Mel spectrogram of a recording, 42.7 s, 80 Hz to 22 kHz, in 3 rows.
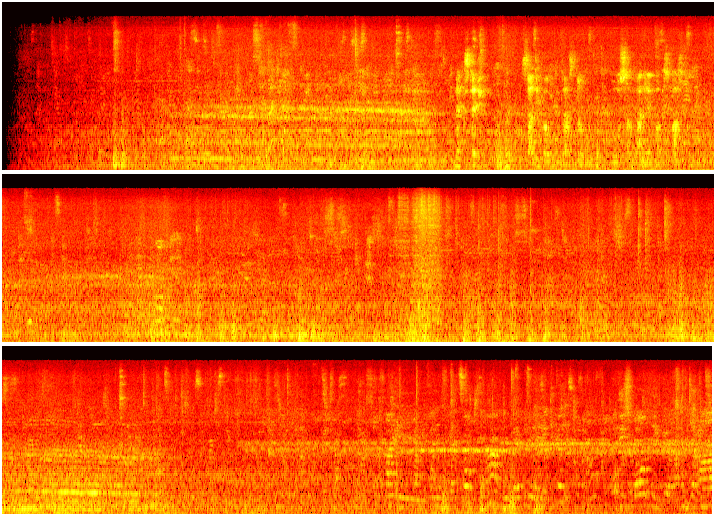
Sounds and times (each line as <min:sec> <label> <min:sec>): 0:02.4 Train stopping 0:42.6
